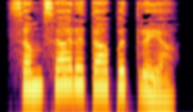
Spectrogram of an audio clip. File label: "ಸಂಸಾರತಾಪತ್ರಯ", Kannada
